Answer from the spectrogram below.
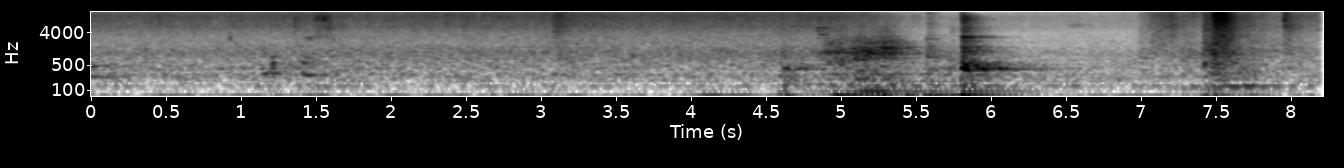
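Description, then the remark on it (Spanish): A window slides shut with a scraping rush and a sharp knock partway through, over a steady hiss of running water in the background; the window is being closed so the water is heard less. “no sé si quieras que le cierre la ventana para que no se escuche tanto la, el agua”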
